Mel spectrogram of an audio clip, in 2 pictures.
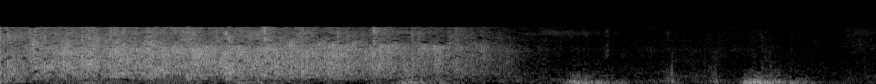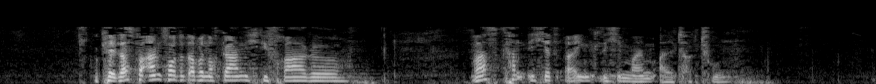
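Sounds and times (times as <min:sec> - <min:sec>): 
short round of applause: 0:00.0 - 0:05.3
speech: 0:09.8 - 0:12.4, 0:13.5 - 0:16.2.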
